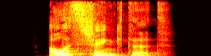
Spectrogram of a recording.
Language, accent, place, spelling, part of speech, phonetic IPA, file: German, Germany, Berlin, ausschenktet, verb, [ˈaʊ̯sˌʃɛŋktət], De-ausschenktet.ogg
- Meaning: inflection of ausschenken: 1. second-person plural dependent preterite 2. second-person plural dependent subjunctive II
